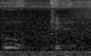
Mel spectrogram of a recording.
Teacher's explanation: The L is not sounded, so you get talking.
